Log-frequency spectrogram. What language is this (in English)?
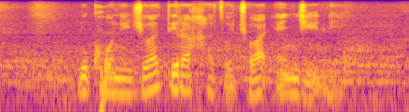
Tswana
